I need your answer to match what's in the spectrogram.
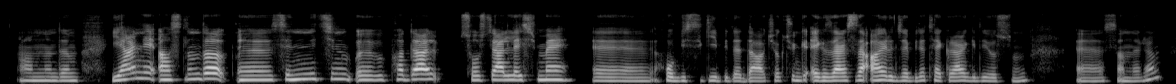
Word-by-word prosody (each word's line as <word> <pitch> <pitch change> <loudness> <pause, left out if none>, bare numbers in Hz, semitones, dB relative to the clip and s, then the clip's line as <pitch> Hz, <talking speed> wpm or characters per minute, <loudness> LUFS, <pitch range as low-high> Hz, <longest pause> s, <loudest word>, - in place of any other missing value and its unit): Anladım. 180 0 -4 0.3
Yani, 245 +8 +2
aslında, 240 +4 +4
eee, 205 0 +2
senin 225 +3 +1
için, 250 -2 -5
eee, 210 +1 0
bu 205 -1 -7
padel 235 +2 +5 0.2
sosyalleşme, 205 0 +1 0.2
eee, 165 -1 -4
hobisi 170 -1 -3
gibi 165 -2 -6
de 155 -3 -5
daha 155 0 +1
çok. 175 +3 -10
Çünkü 195 0 -4
egzersize 180 +2 +3
ayrıca 185 -3 +1
bile 185 +3 -6
tekrar 175 -1 -2
gidiyorsun, 160 0 -8 0.5
eee, 150 0 -7
sanırım. 160 - -7
185 Hz, 120 wpm, -22 LUFS, 170-215 Hz, 0.5 s, padel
